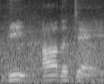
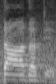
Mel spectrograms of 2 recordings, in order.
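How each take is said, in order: First: 'The' sounds like 'thee', gliding into 'other'. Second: 'The' sounds like 'thuh', with no glide. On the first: The speaker calls it right. "we add a little ya in there" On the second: The speaker calls it wrong. "not the other day"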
